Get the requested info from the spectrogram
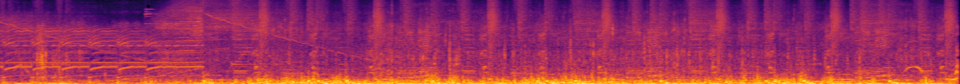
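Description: Mountain bike descending a loose, rocky dirt trail at speed, heard from a camera on the rider: a steady low rumble of wind and tyres with a constant rapid clatter of the bike over rocks. A pitched tone wavers up and down over the first couple of seconds, and a high tone then glides steadily downward.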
